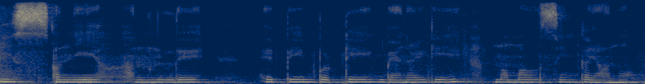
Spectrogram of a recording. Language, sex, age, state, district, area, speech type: Manipuri, female, 18-30, Manipur, Kangpokpi, urban, read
